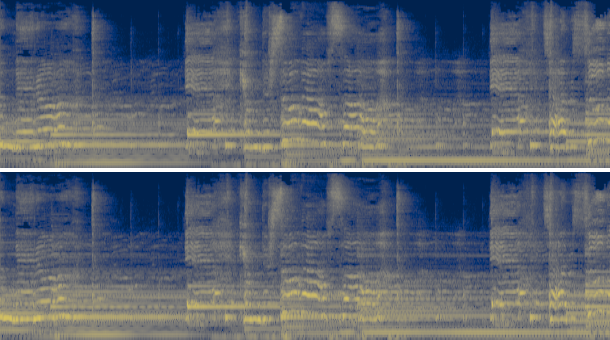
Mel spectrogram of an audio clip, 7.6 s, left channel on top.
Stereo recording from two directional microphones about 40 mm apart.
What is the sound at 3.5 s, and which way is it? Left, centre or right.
Music, centre.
